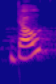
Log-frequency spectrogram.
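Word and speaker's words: doubt: मुझे कोई शक नहीं डाउट में भी साइलेंट हो जाएगा तो हम बोलेंगे डाउट प्रोबेबली नॉट शायद नहीं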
